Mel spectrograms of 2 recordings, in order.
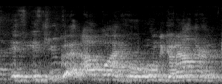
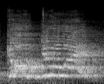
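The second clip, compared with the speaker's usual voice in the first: exasperated shout; 14 semitones higher, much slower than usual. Retold or imitated. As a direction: snap back, fed up with the questions. Exasperated reply to endless questions.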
